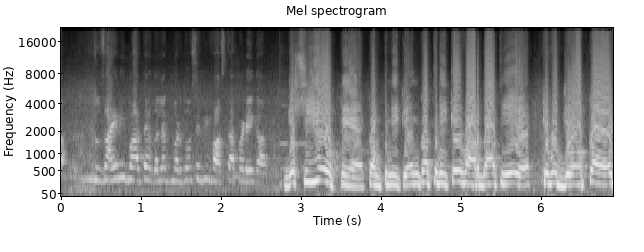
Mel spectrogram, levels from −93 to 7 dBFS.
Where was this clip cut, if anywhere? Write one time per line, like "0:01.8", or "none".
0:02.7
0:05.9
